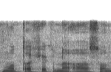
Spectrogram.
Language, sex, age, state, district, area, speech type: Kashmiri, male, 30-45, Jammu and Kashmir, Shopian, rural, read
